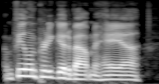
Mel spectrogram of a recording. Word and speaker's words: Mexia: Yes, it is pronounced Mejia, named after Jose Antonio Mejia, a Mexican hero for the Republic of Texas Army during the Texas Revolution. – And for our listeners, the it's spelled M-E-X-I-A, but it's pronounced Mejia.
